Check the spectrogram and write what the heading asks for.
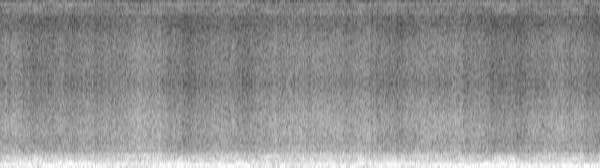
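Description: Small waterfall pouring over rock into a river pool: a loud, steady rushing of water.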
